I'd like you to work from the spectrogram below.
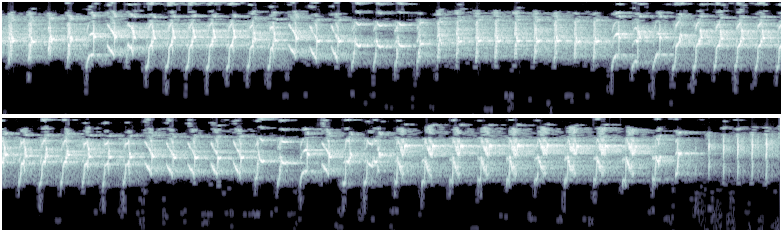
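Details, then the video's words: Lovebird in breeding excitement, calling to provoke a rival, a long ngekek: fast unbroken high chatter of rapid buzzy notes about three per second, wavering in pitch throughout, with no other sounds. "BURUNG LOVEBIRD MENCARI LAWAN || LB MANAPUN PASTI NYAUT BUNYI"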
